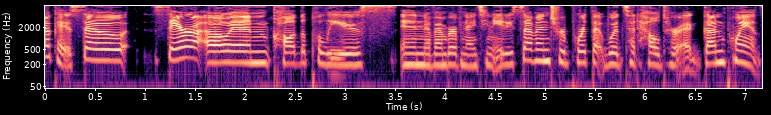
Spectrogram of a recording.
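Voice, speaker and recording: A woman speaks in a normal speaking voice, her pitch fairly high with ordinary variation. She keeps a moderate pace, and the recording is very clean with a silent background. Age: 40s. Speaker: podcast co-host, historian. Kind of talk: casual chat.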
